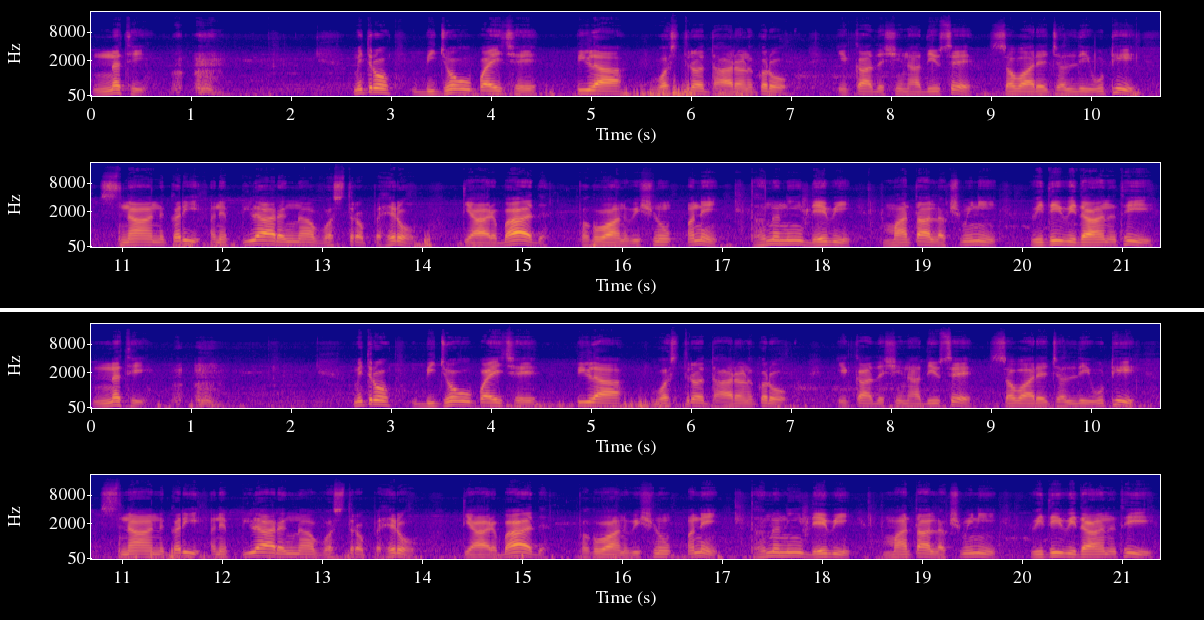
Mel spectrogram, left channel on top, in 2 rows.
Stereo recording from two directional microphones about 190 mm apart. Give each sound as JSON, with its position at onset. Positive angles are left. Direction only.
{"t": 0.0, "sound": "a sound", "side_deg": 0}
{"t": 1.0, "sound": "dog", "side_deg": 20}
{"t": 2.6, "sound": "speech", "side_deg": 0}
